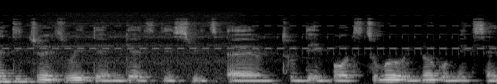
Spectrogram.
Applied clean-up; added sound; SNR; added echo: none; Alarm + Domestic sounds, home sounds; 19 dB; none.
